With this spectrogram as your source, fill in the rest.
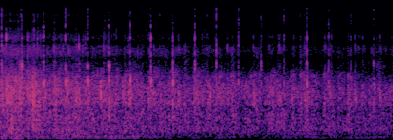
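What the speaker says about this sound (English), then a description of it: "Please give her a huge round" An audience applauds for Diana Flores at a GACA Girls All Stars football event, giving steady, dense clapping from a large crowd heard at a moderate distance for several seconds.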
